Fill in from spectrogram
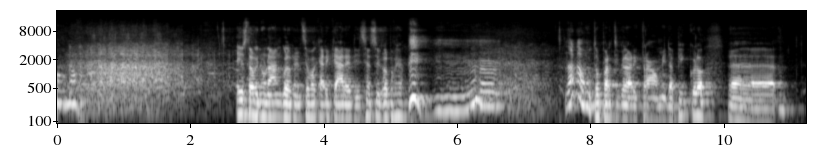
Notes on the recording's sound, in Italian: Registrato a Firenze al Teatro Puccini.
